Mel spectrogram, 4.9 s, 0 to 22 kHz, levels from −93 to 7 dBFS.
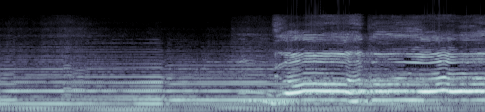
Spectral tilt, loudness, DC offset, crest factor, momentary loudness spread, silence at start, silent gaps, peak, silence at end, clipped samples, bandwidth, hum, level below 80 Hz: -5 dB/octave; -13 LUFS; under 0.1%; 12 dB; 15 LU; 0 s; none; -2 dBFS; 0 s; under 0.1%; 8.8 kHz; none; -38 dBFS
